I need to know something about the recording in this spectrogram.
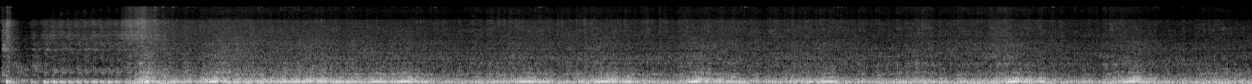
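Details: Pontiac Fiero 3.8L turbo, first start after fitting a fourth MAF sensor (earlier ones were killed by a faulty alternator): engine catches, with clean throttle blips rising and falling over a steady idle. Sounds healthy.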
